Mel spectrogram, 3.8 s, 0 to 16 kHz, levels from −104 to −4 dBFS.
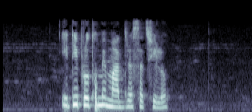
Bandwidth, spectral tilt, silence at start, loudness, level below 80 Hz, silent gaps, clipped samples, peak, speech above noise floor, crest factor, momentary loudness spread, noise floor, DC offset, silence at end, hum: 8.2 kHz; -6 dB/octave; 0.9 s; -18 LUFS; -52 dBFS; none; under 0.1%; -2 dBFS; 48 dB; 20 dB; 11 LU; -65 dBFS; under 0.1%; 1.3 s; none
